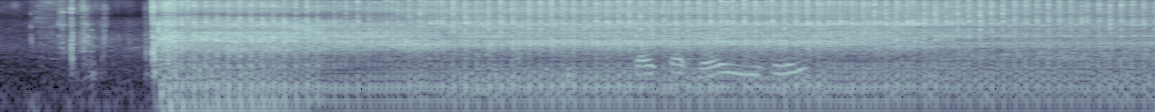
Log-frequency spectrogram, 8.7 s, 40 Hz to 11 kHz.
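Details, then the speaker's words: Stihl FS100RX four-mix trimmer with new carburetor, fuel lines and fuel cap. It fires at once and holds a steady, even buzzing run with no surging or stumbling. Healthy running. "it does run good start it up here so you can hear it run and it's a four mix engine so it does have quite a bit of torque compared to your conventional two cycle engine"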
